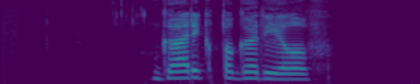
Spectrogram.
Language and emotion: Russian, neutral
